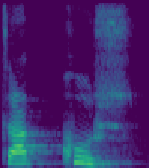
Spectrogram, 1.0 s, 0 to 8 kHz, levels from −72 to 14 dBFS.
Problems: constant background noise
